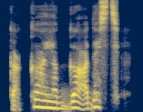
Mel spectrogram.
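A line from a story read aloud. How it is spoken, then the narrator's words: Nauseated groaning. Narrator (Russian): простонал Холли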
